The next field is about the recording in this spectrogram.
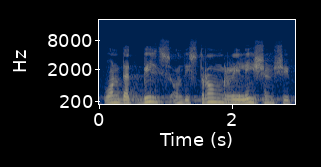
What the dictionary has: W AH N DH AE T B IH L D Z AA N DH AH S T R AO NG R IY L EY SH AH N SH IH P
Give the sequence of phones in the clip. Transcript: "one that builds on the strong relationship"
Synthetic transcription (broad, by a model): W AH N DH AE T B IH L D S AA N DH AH S T R AO NG R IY L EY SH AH N SH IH P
